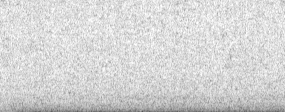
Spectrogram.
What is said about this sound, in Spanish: Que sea algo profético. Que sea algo profético esto que está cayendo. Que sea algo profético. La lluvia cae.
